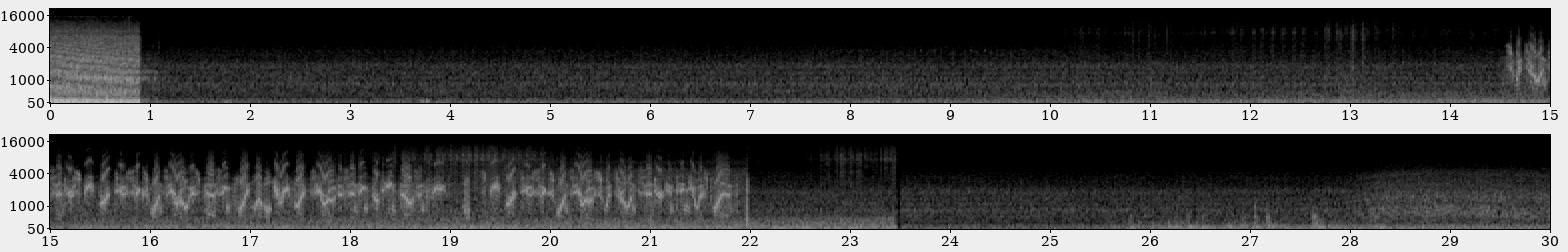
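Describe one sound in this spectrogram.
Propeller engines drone steadily at a low pitch.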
